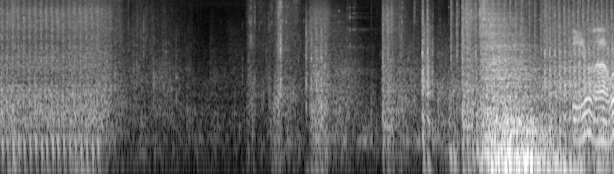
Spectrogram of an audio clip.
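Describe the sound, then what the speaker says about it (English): Gunfire in the video game Rainbow Six Siege hitting a player's shield: rapid bursts of shots and impacts come in clusters with quieter gaps and footsteps, ending in a loud sustained barrage. "They're just shooting at my shield."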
